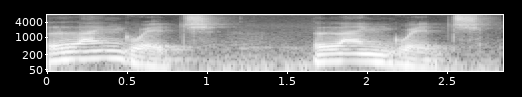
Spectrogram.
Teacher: the light L is literally we just bring the tip of the tongue to the roof of the mouth and literally just let it drop so this part comes up to the roof of the mouth · these are clear l or light L sounds which we're using with the front of the mouth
